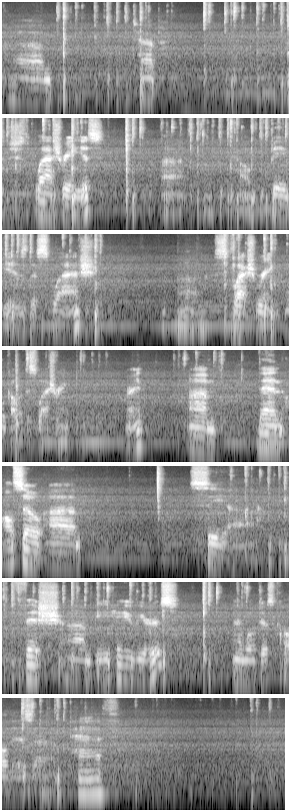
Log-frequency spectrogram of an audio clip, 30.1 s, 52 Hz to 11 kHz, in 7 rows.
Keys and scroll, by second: 1.0 shift+t, 2.1 shift+r, 3.5 shift+s, 4.6 shift+r, 6.7 shift+9, 7.3 shift+h, 14.4 shift+/, 15.5 shift+0, 20.9 shift+f, 22.6 shift+b, 25.1 shift+9, 26.3 shift+p.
